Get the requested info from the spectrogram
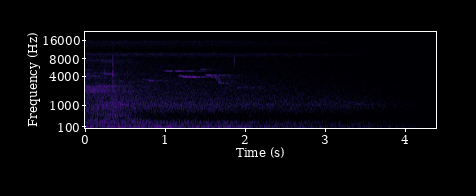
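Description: Faint outdoor ambience: a steady low rumble with a few faint bird chirps about a second and a half in, fading out to silence near the end.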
